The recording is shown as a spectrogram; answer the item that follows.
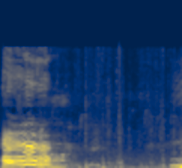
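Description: An eight-week-old standard poodle puppy gives one short, high-pitched bark that lasts under a second.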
